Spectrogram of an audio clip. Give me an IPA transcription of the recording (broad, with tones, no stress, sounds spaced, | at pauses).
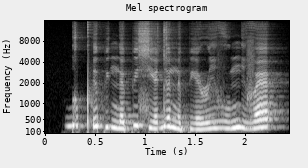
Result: ɡ ʊ˥ pʼ ɪ˥˩ pʲ ə˥˩ ŋ ɛ˩˥ pʲ ʊ˥ sʲ æ˩˥ d ə˥˩ n ə˩ pʲ ɛ˩ ɹ i˧ v u˩˥ ŋ i˩ v æ˥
